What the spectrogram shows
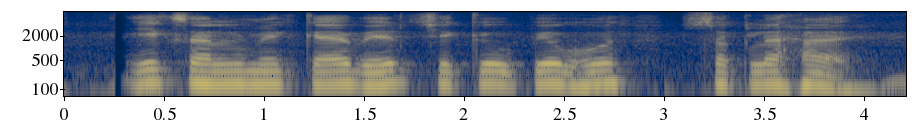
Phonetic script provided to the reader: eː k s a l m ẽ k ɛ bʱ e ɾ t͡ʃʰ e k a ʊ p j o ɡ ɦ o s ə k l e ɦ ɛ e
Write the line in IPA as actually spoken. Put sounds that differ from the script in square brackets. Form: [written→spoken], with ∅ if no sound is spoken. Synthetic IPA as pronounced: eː k s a l m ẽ k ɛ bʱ e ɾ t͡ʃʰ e k [a→e] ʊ p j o ɡ ɦ o s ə k l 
